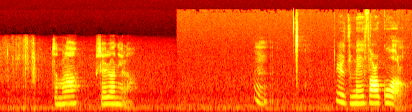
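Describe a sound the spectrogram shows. A young woman speaks in an upset voice.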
